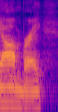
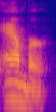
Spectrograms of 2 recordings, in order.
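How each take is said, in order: First: The name is said Spanish-style, like 'ombre'. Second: The name is said like English 'amber'. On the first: This is the word's real pronunciation. "even though it's really Ombre" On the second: This is the form Siri understands. "so we say Amber"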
